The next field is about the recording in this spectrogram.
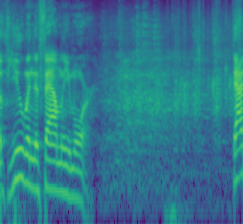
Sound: laughter

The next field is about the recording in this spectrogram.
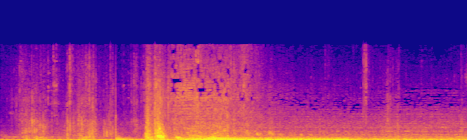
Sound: rope swooshing

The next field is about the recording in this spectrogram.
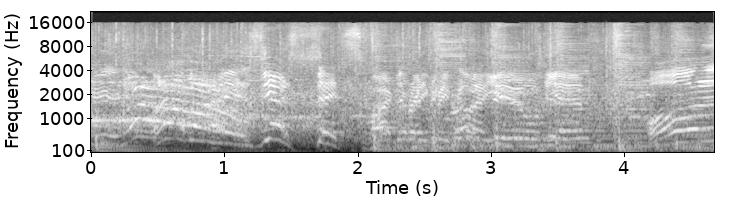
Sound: whoops and Cheers

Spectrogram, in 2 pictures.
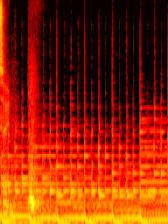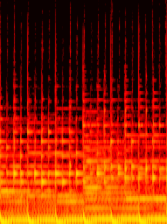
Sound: soft gentle music; whooshing

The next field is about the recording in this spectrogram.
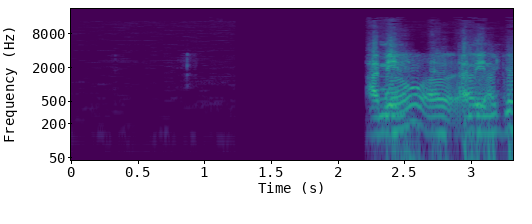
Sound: silence

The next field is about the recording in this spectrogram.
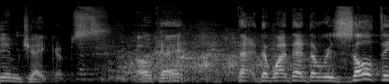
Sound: laughing

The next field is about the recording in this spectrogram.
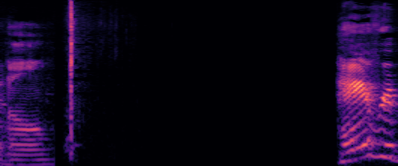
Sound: golfing sound

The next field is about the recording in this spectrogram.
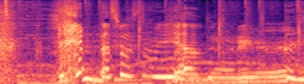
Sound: laughs

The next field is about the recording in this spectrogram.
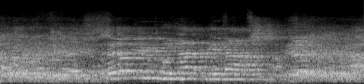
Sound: audience speaking

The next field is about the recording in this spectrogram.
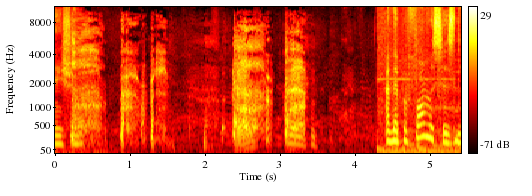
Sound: cough

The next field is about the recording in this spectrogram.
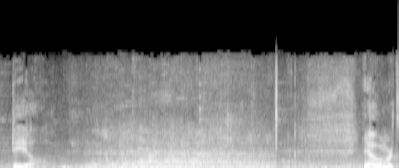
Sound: laughter

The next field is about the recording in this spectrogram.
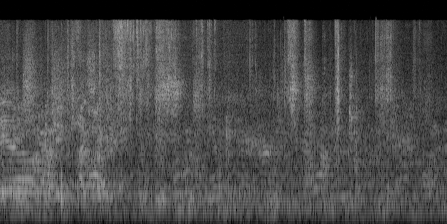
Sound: people chattering

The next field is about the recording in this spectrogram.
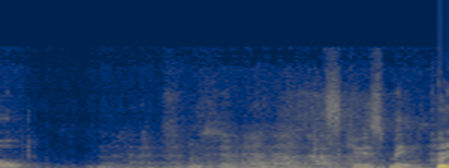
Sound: audience laughs

